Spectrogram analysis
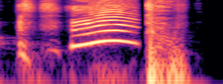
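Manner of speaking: high, loud burst of laughter; shrieking laugh. Real, not acted. Cracking up at a highlight, high shrieking laugh.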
